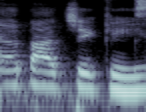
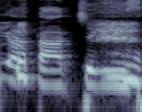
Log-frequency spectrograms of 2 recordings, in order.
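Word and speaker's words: attaché case: Pero yung kasi yung tawag natin, attache case. Si mama kasi attach case kasi ang tawag niya sa ano niya. Yung Pero mga... ang alam ko ang tamang pronunciation, attache case. Hindi siya attache case.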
